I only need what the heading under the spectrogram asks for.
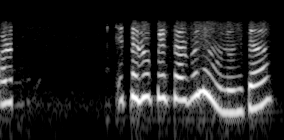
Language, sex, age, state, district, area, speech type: Nepali, female, 18-30, West Bengal, Jalpaiguri, rural, conversation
